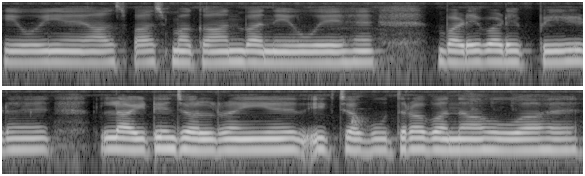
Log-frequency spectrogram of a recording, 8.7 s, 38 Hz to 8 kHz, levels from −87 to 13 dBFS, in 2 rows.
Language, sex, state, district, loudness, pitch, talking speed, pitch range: Hindi, female, Chhattisgarh, Bilaspur, -15 LUFS, 180 Hz, 145 wpm, 175-185 Hz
